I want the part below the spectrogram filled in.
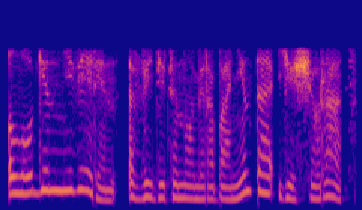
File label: vm incorrect mailbox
